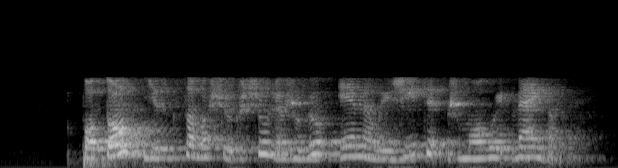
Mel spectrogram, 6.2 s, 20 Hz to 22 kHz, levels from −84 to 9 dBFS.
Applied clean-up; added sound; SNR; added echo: none; none; none; reverberation time 0.8 s.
